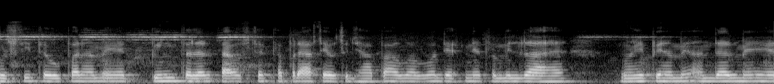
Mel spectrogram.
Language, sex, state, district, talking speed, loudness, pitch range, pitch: Hindi, male, Chandigarh, Chandigarh, 200 wpm, -16 LUFS, 140-150 Hz, 145 Hz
